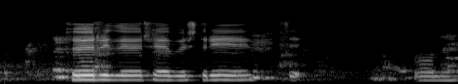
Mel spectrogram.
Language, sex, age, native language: Icelandic, male, 9, Icelandic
